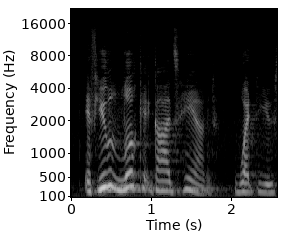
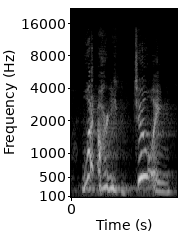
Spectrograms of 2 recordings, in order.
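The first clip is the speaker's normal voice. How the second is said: louder, indignant what are you doing; a husband robbed of his cookie; stunned protest; 4 semitones higher, 7 dB louder than usual. Acted. Husband to his wife at the trash, stunned and loud.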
